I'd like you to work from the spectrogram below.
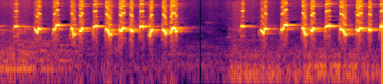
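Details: Morning ngropel song of a sooty-headed bulbul: rapid chains of gurgling whistled notes, each slurring down then up, broken by a half-second silence before the quick run resumes, with a faint low hum beneath.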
